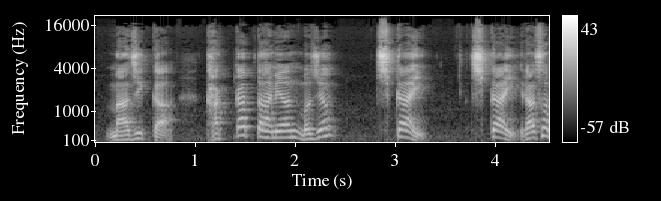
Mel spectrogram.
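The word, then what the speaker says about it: 間近: 예, 이것도 발음은 마지까.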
